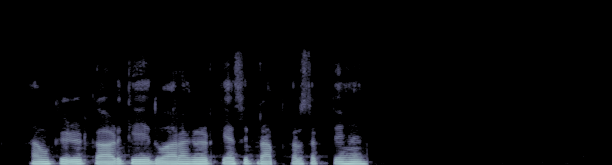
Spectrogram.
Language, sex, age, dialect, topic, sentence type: Hindi, male, 18-24, Kanauji Braj Bhasha, banking, question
